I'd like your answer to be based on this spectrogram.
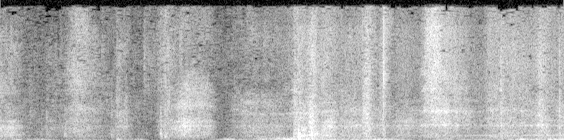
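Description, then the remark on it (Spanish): Quick, uneven footsteps thud and scuff as young people flee in a hurried run through corridors and down a staircase, with a hollow noisy background and no voices. “Los jóvenes huyen frenéticamente corriendo por los pasillos, bajando las escaleras a toda prisa”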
